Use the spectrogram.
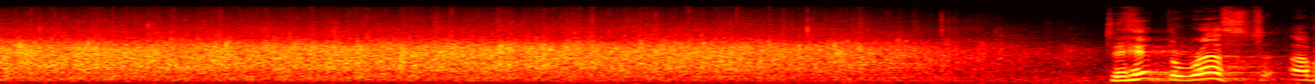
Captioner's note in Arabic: تصفيق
